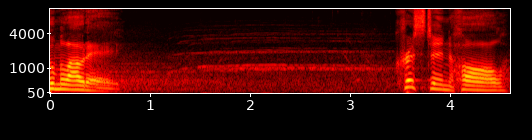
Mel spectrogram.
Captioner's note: audience cheers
